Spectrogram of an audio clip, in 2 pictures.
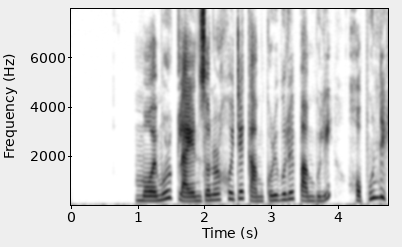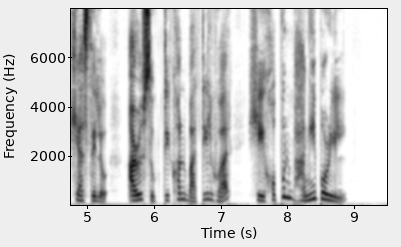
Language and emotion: Assamese, surprised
